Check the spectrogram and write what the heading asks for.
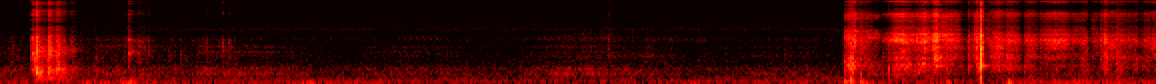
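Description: A short rustling knock close to the microphone, then a few quiet seconds, then a dense run of rustling and sharp clicks from about four seconds in.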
